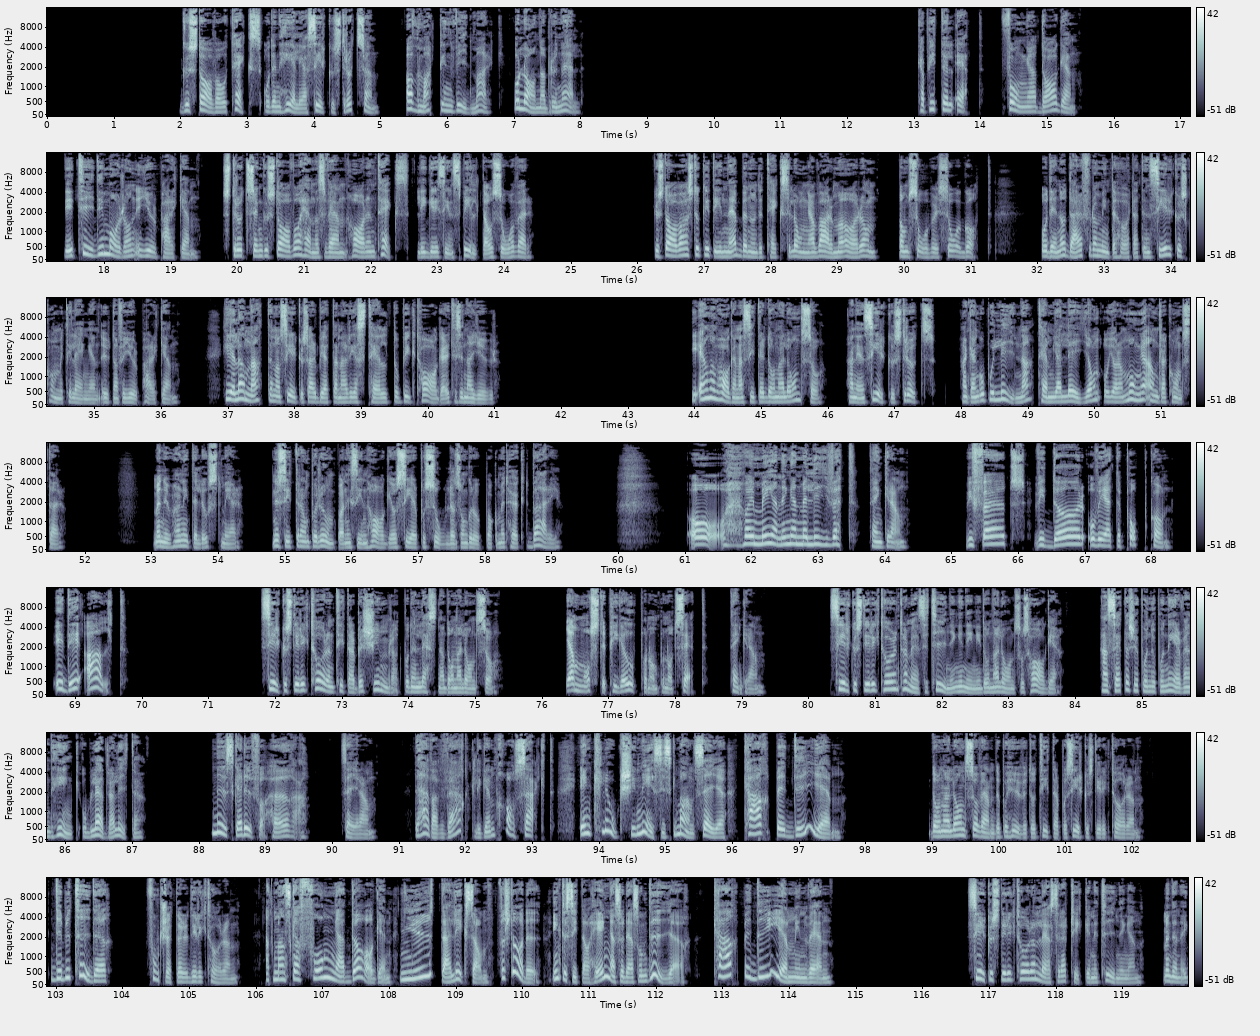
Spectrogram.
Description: Gustava & Tex och den heliga cirkusstrutsen – Ljudbok – Laddas ner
